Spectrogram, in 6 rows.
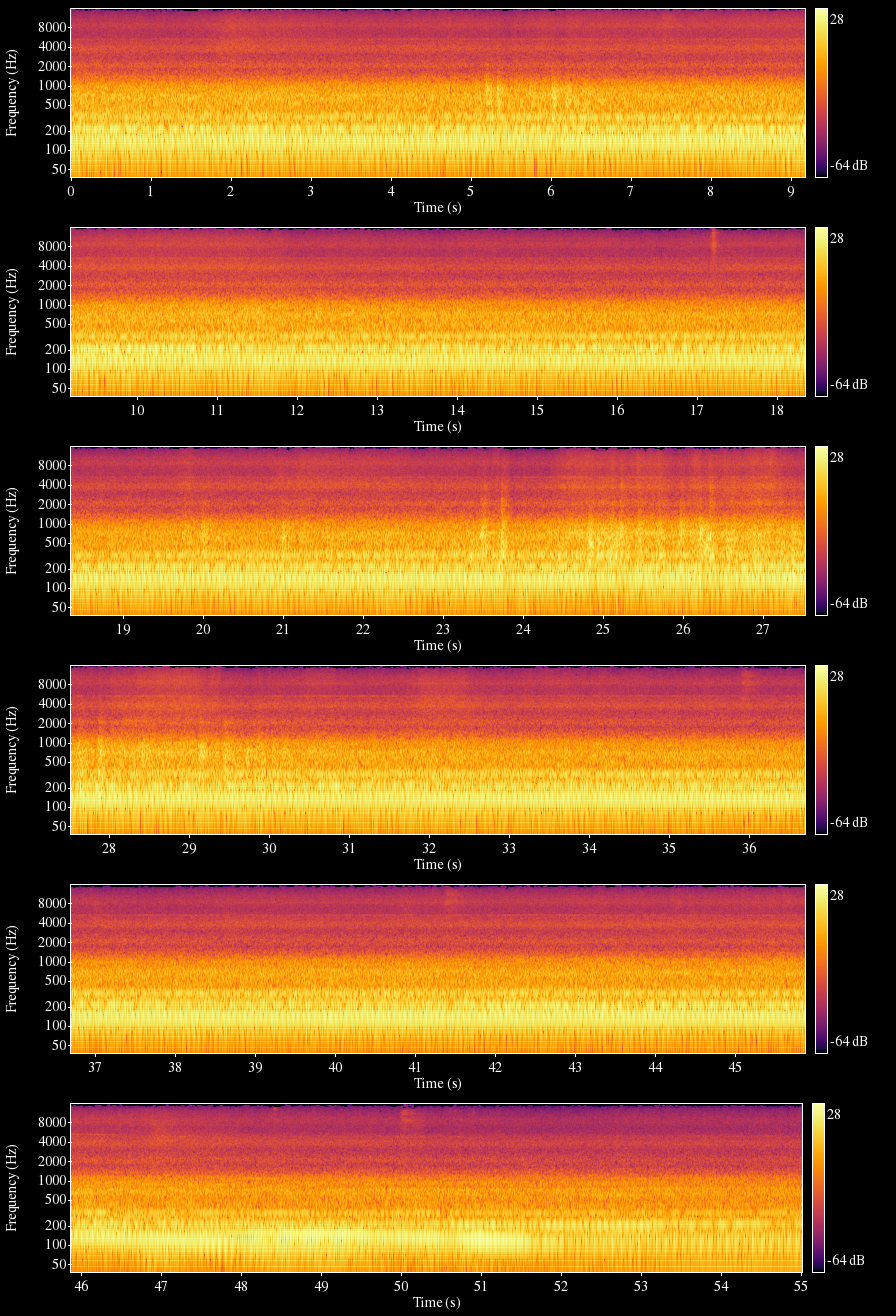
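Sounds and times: train diesel engine drone: 0:00.0 - 0:55.0
wheel and track noise: 0:04.8 - 0:07.8, 0:19.2 - 0:33.8.

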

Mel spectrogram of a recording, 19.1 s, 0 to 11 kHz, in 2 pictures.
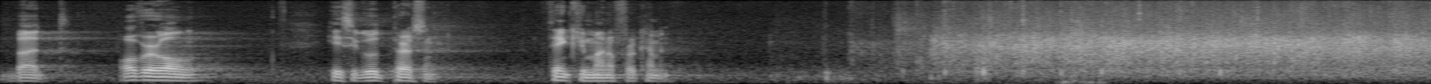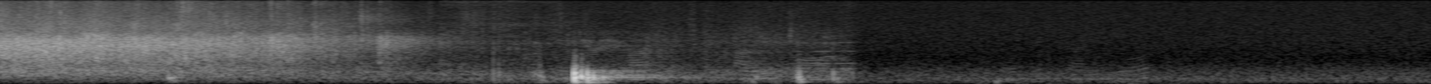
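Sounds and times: audience applauding: 0:05.6 - 0:12.5.

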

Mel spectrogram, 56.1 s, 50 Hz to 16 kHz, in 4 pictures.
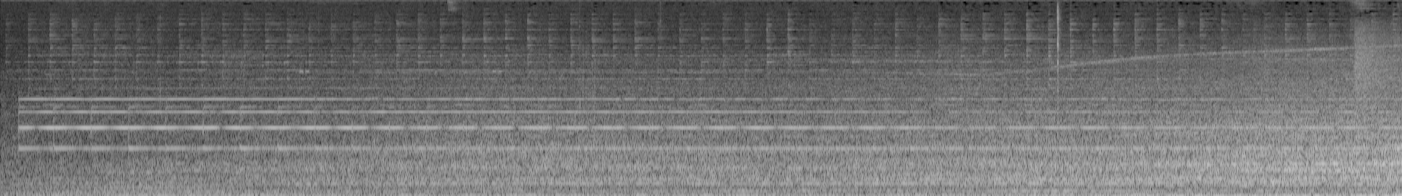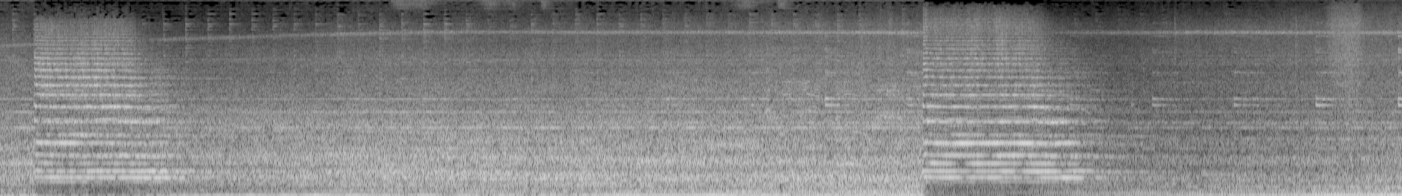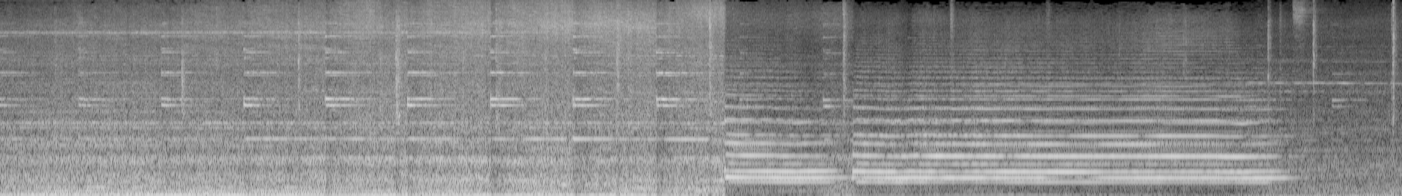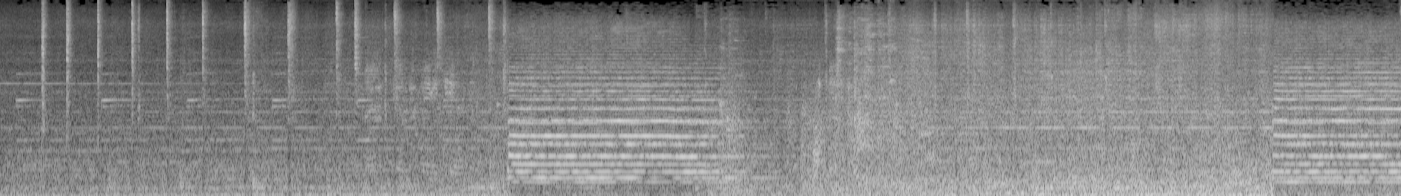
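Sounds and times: diesel train rumble: 0:00.0 - 0:56.0
locomotive air horn blasts: 0:14.3 - 0:16.0, 0:23.2 - 0:25.3, 0:35.1 - 0:41.1, 0:47.1 - 0:49.6, 0:54.7 - 0:56.0.

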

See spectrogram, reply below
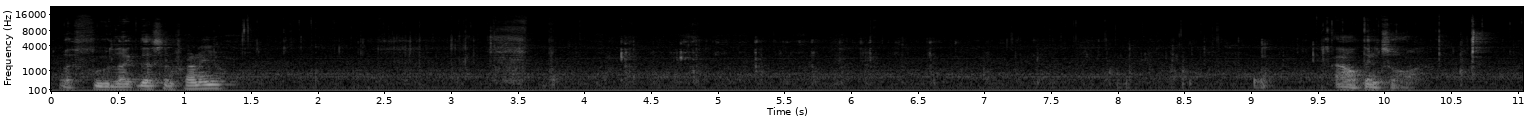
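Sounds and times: faint chewing: 0:01.3 - 0:09.7.

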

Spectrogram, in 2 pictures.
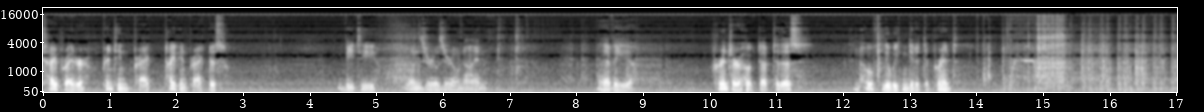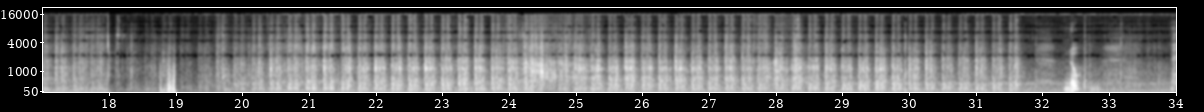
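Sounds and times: printer fast clicking: 0:15.4 - 0:31.8.

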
